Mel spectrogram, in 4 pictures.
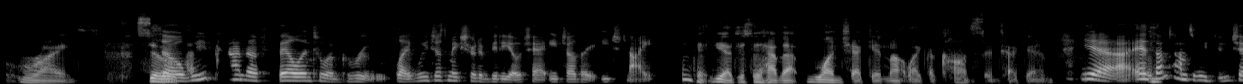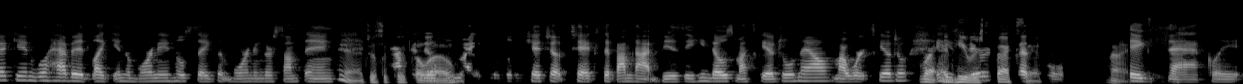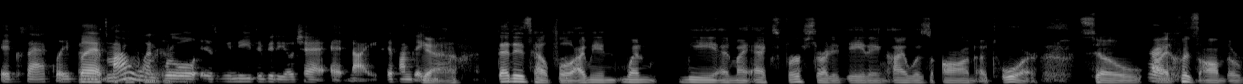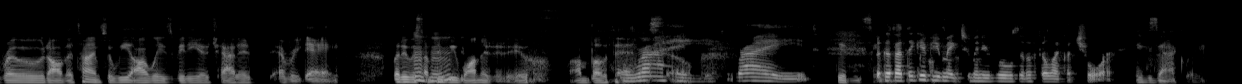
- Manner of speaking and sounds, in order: tapping; other background noise
- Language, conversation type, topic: English, unstructured, How do I keep boundaries with a partner who wants constant check-ins?
- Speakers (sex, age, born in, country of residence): female, 50-54, United States, United States; male, 50-54, United States, United States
